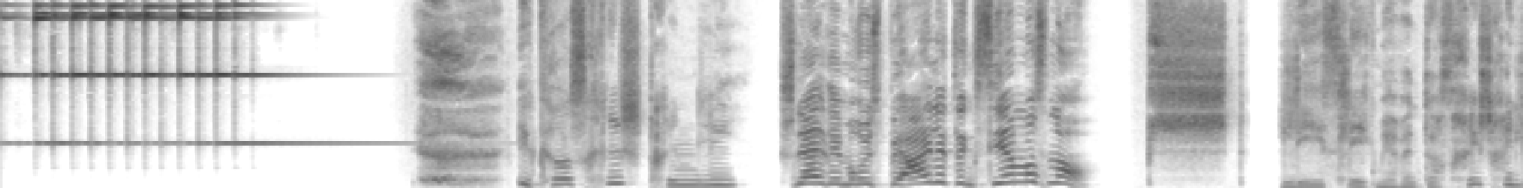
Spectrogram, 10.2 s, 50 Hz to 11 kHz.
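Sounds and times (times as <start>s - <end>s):
small bell ringing: 0.0s - 2.8s
speech: 2.8s - 10.1s.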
